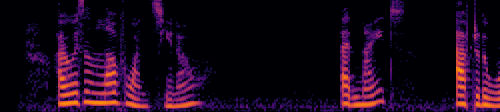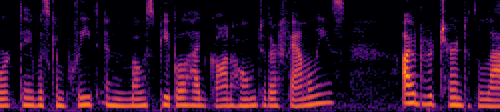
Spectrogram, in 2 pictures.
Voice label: Audiobook, Clear, Soft, Relaxed, Sexy, Velvet and Melodic; Dandilion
